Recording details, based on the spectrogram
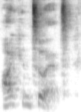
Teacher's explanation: The weakest form is can, without schwa after k.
